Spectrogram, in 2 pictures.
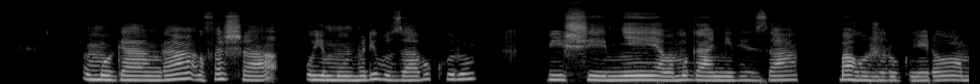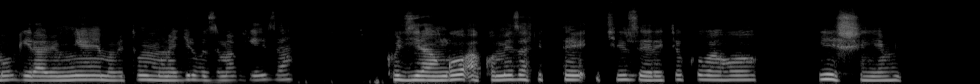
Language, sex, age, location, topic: Kinyarwanda, female, 18-24, Kigali, health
